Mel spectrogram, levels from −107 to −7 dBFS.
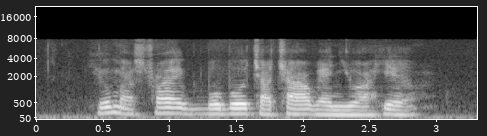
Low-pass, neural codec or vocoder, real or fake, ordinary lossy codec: none; none; real; none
